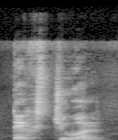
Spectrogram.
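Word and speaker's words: textual: एल लग जाए तब ये क्या बन जाएगा टेक्चुअल क्या बन जाएगा टेक्सचरल टेक्स चुअल अभी जब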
